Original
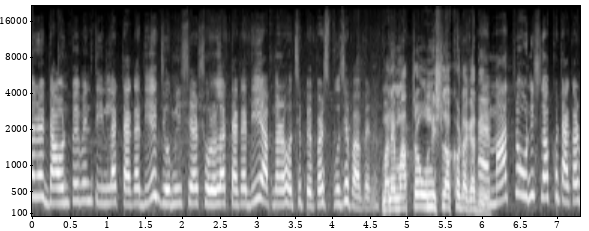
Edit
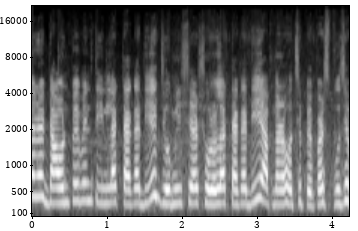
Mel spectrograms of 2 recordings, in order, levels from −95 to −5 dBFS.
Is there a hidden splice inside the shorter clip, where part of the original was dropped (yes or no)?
no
